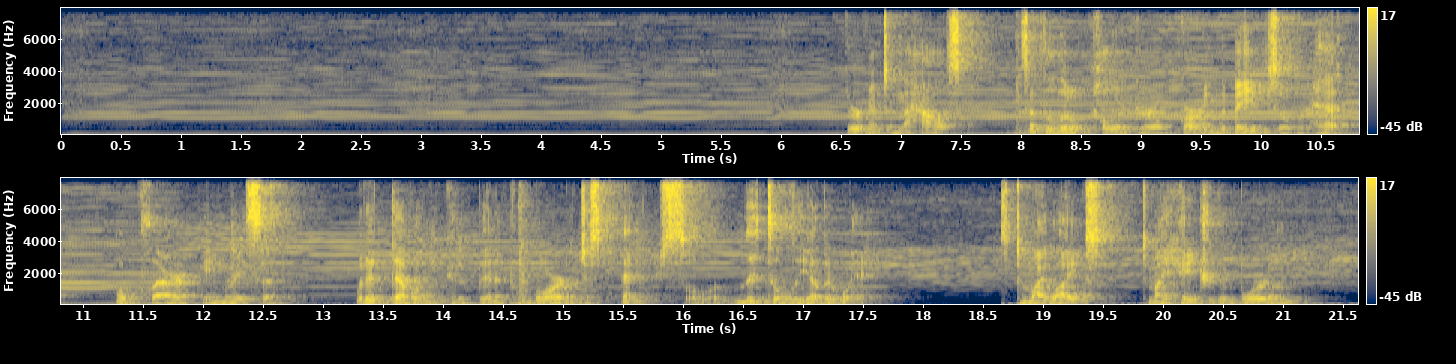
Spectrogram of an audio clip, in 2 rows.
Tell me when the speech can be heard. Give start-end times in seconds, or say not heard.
6.5-17.6, 18.6-21.5.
